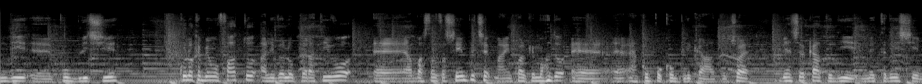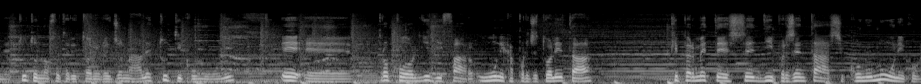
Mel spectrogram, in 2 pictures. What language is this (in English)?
Italian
